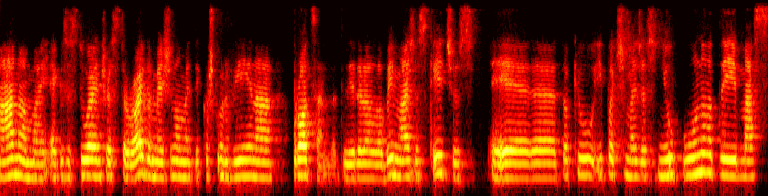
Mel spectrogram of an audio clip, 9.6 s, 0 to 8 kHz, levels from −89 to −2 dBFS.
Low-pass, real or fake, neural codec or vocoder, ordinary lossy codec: 7.2 kHz; fake; codec, 16 kHz, 0.4 kbps, LongCat-Audio-Codec; Opus, 24 kbps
